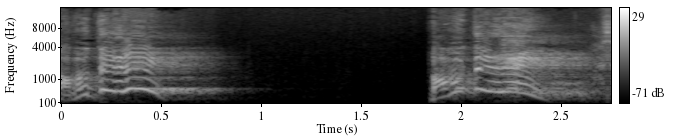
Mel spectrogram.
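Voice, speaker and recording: A man shouts in a put-on character voice at an extremely high pitch, with a slight echo. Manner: shouting, angry.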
